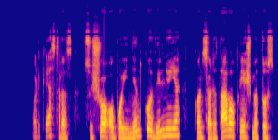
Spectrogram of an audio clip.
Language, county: Lithuanian, Klaipėda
